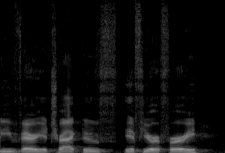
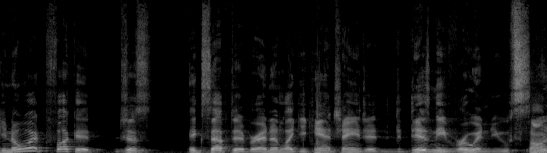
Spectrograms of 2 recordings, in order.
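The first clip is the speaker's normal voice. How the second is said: plain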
